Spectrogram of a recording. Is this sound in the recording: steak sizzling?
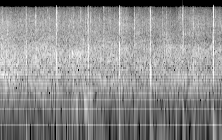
no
